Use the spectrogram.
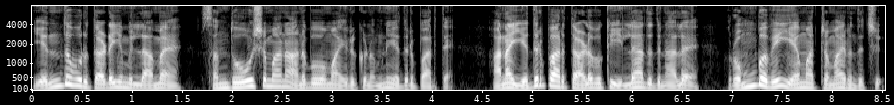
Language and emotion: Tamil, sad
